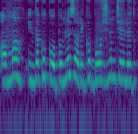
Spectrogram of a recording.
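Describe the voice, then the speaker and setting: A woman's voice: very high voice, fairly even intonation, moderate pace, warm tone. A woman voicing a small, eager and sulky boy in a children's story, pleading and whining. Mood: excited. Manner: pleading, whiny.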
